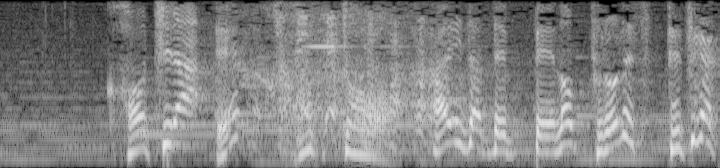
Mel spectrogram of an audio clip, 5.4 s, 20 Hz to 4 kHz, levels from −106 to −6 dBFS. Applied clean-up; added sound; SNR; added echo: none; none; none; none.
